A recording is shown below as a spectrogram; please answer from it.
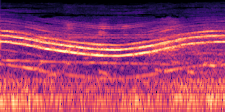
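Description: Police siren wailing: one slow, steady tone that falls in pitch and climbs back up once.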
